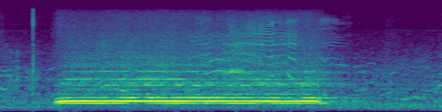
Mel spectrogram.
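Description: A loud horn blast, several steady notes sounding together as a chord. It starts about half a second in and is held for nearly three seconds before cutting off.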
